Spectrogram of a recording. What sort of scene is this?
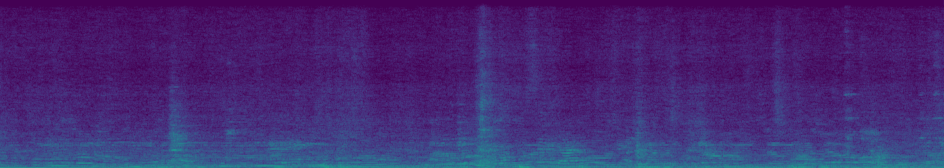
restaurant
